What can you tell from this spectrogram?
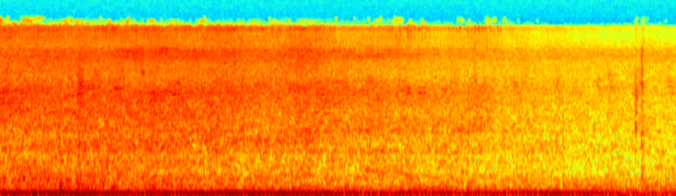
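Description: A vehicle running steadily: a constant low hum under an even rushing noise, the higher part of which thins a little toward the end.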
